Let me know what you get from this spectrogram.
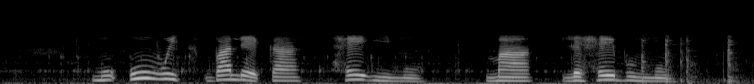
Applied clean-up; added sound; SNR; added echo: none; Boiling; 19 dB; none.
